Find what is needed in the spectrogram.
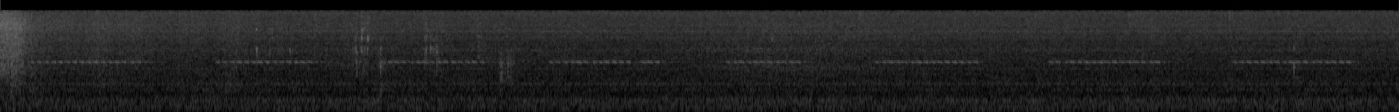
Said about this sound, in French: Je sais pas si vous entendez, il y a un grillon qui fait un super bruit.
